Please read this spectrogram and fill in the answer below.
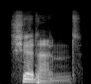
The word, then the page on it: shedhand: British English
